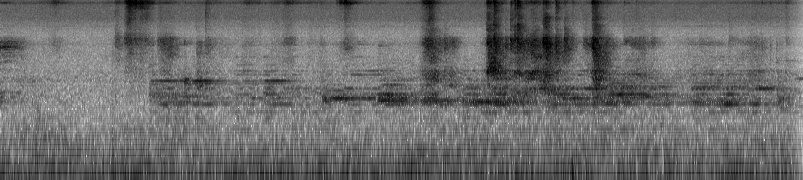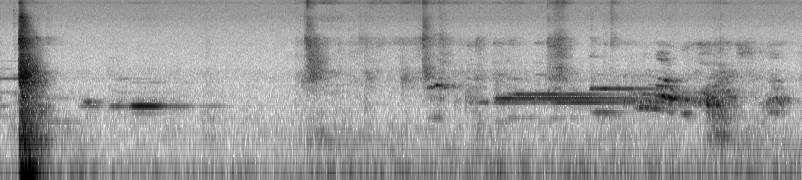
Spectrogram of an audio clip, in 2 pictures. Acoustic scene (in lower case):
elevator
